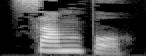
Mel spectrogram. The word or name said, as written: sampo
